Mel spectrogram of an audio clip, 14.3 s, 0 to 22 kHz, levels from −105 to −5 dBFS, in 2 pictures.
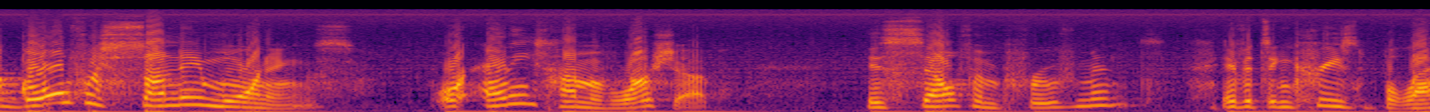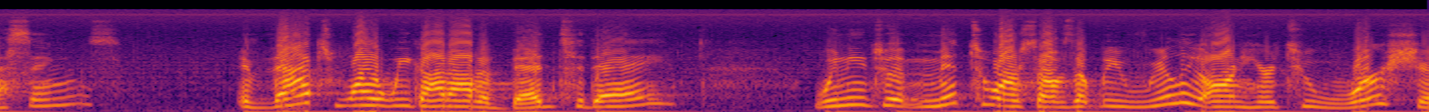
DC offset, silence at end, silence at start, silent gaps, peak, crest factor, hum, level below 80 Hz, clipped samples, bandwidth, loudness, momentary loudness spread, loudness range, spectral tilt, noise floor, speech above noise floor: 0.3%; 0 s; 0 s; none; -18 dBFS; 10 dB; none; -58 dBFS; under 0.1%; 16 kHz; -26 LUFS; 12 LU; 5 LU; -4.5 dB/octave; -56 dBFS; 29 dB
